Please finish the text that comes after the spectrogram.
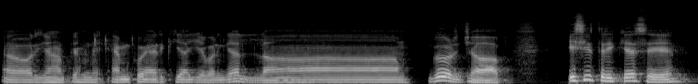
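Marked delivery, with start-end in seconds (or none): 1.9-4.1 very slow, stretched words; slow, stretched teacher reveal; drawn-out teaching. Shown as a demonstration. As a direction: stretch it out for the child. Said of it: "ये अलग किया".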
